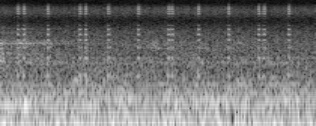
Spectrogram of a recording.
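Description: Steady low background hum with a faint, fast, regular ticking, about five ticks a second.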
